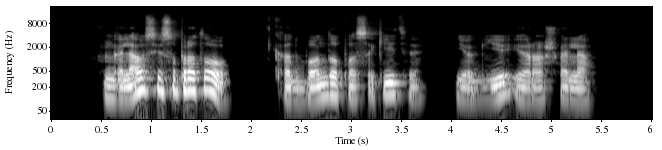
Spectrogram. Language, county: Lithuanian, Vilnius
